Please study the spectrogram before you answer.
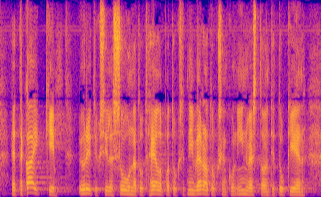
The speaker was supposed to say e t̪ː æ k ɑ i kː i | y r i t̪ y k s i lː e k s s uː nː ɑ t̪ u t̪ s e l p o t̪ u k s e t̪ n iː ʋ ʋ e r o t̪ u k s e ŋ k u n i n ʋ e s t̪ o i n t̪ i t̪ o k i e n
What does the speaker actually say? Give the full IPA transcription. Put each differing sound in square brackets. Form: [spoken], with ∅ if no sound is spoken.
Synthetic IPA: e t̪ː æ k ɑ i kː i | y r i t̪ y k s i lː e [∅] s s uː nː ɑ t̪ u t̪ [h] e l p o t̪ u k s e t̪ n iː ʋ ʋ e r o t̪ u k s e ŋ k u n i n ʋ e s t̪ o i n t̪ i t̪ [u] k i e n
